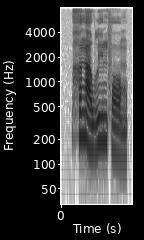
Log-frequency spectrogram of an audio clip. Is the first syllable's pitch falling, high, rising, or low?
high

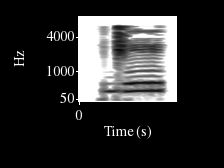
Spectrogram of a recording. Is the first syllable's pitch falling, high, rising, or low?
high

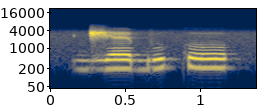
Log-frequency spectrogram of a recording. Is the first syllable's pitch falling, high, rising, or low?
low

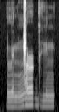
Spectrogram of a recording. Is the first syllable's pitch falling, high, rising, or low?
low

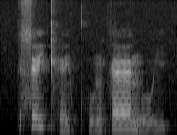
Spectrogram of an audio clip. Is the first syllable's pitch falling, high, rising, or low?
high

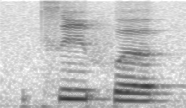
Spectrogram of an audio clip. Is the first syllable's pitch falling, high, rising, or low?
high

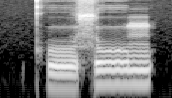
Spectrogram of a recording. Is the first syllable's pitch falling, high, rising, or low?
low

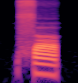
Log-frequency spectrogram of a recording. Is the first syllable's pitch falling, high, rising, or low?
low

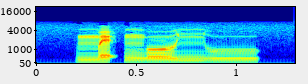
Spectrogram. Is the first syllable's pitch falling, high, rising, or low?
high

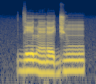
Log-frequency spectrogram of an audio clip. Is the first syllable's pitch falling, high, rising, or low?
high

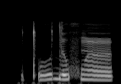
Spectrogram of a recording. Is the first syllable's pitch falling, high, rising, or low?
rising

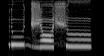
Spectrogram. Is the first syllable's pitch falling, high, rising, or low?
high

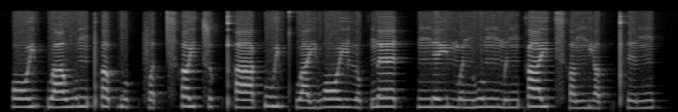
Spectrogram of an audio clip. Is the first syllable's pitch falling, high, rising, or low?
rising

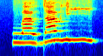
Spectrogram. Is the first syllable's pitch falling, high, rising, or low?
low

